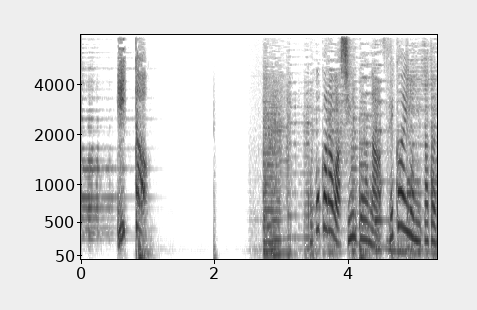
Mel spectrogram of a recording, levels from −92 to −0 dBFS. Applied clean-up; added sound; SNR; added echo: neural mask model RNNoise.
